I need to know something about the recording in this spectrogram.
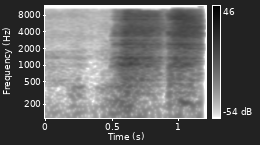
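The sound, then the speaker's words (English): A sneeze comes through as two loud, airy bursts of breath in quick succession, the second following right after the first, with no talking around them. “How we sneeze? Why we sneeze?”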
